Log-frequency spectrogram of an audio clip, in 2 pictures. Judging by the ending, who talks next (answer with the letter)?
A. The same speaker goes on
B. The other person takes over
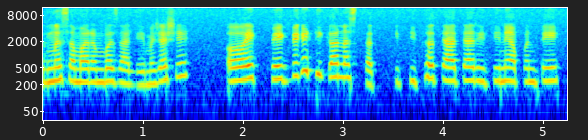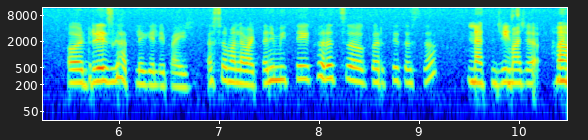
B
